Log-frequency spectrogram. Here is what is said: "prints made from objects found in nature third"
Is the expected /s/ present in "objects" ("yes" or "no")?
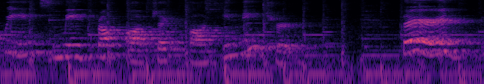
no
